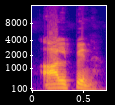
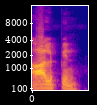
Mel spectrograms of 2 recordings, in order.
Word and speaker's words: आलपीन: दूसरा शब्द है, अक्सर हम बोलते हैं आलपिन। आलपिन, आलपिन दीजिए, ये आलपिन है। अब देखिए उच्चारण में कितनी गलती कर रहे हैं, आलपिन, जबकि वो आलपीन है।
